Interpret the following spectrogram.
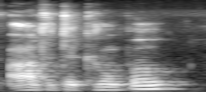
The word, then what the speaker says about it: Antetokounmpo: Giannis Antetokounmpo. Very Yeah. good. Now spell it. That close. That's Antetokounmpo.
